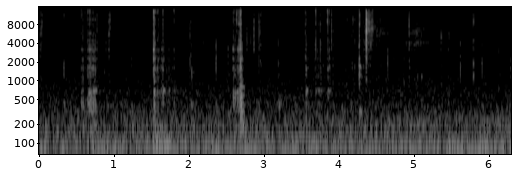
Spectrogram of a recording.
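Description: A metal carving tool scratches and carves flakes from the side of a solid gray glittery soap bar. Soft, irregular scraping runs over a low hum, broken by brief, bright crisp scratches and flakes breaking away. The sound stays quiet throughout, with no talking.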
